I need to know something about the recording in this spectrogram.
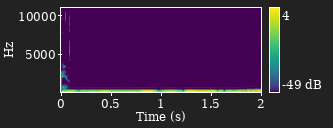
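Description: A steady low electronic tone, like a single held synthesizer note, that steps up to a higher pitch near the end.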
